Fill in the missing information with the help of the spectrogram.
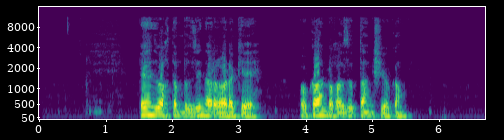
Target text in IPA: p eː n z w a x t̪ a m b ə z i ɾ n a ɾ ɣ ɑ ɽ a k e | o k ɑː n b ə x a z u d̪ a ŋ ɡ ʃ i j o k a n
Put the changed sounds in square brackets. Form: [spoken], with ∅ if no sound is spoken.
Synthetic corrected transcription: p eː n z w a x t̪ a m b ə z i [∅] n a ɾ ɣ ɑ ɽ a k e | o k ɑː n b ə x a z u [t̪] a ŋ ɡ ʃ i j o k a [m]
